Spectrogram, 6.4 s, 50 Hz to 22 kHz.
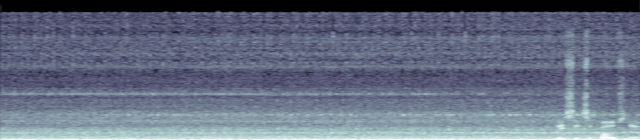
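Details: Chevrolet Colorado with an extended-crank complaint after sitting; owner suspected fuel or the crank sensor. Idling with a fuel gauge fitted reading 60 psi, steady, even low rumble with no misses or knocks; normal idle, fuel pressure not the cause.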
